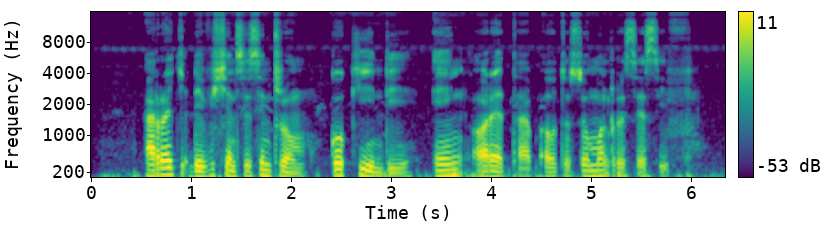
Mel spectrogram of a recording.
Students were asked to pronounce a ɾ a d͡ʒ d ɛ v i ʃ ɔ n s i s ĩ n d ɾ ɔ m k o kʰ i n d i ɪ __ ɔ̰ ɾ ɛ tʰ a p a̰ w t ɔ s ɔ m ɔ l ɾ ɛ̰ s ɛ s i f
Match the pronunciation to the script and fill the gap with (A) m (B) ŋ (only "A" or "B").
B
